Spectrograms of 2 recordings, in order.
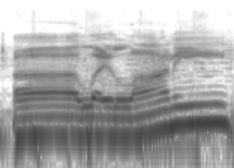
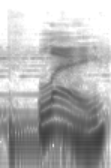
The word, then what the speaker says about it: Leilani: Leilani. No, that's not how you say it. Lay. There you go. Just say And keep it Lay there.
